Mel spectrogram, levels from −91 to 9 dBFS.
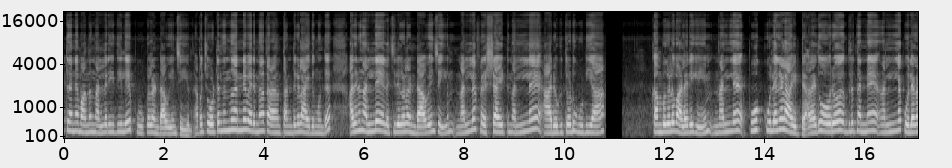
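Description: Right through the clip there's imaging from linear upsampling: the top end sounds dulled, and a faint mirror copy of the spectrum sits from 12 kHz up to 24 kHz, roughly 35 dB below the signal. That fits audio that started at 24 kHz and was raised to 44.1 kHz by just joining the samples with straight lines, which filters too weakly to remove those images. You hear it as a light metallic shimmer on sibilant and bright, high material.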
